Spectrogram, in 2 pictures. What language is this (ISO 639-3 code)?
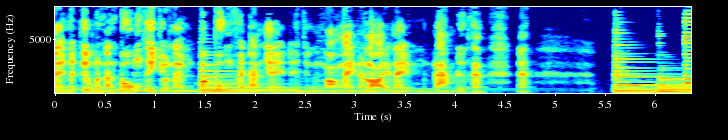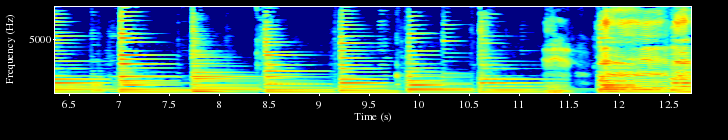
vie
